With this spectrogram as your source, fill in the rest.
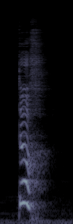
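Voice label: "tourch", Breton; petit precis de prononciation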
